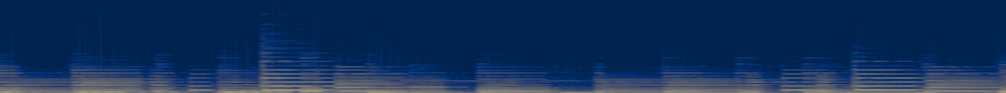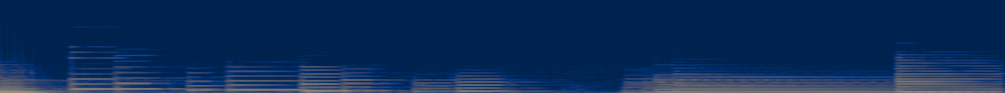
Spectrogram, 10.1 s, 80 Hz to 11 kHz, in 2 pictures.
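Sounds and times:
grand piano chords: 0.0 - 10.0.

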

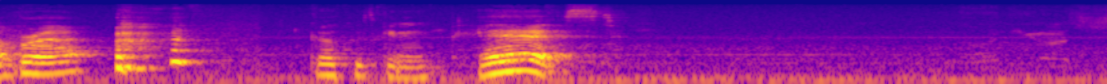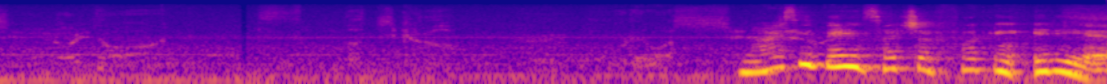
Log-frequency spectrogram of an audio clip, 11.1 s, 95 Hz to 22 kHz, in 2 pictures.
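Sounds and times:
steady low hum: 0.0 - 11.0
faint quiet speech: 4.8 - 9.2.

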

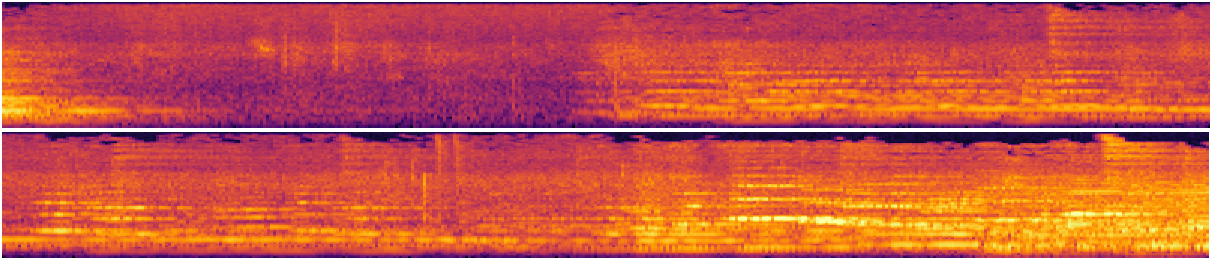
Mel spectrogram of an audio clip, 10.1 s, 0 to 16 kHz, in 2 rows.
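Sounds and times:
wind band playing sustained chords: 0.0 - 1.0, 2.4 - 10.0.

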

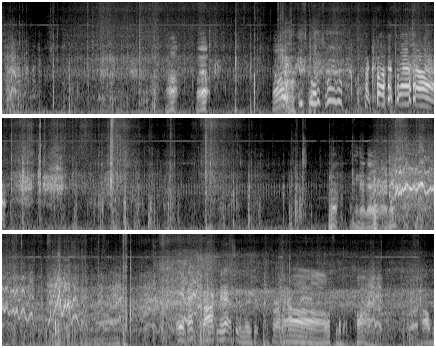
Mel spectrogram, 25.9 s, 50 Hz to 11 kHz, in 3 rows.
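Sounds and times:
rc crawler clicking over rock: 0.0 - 25.9.

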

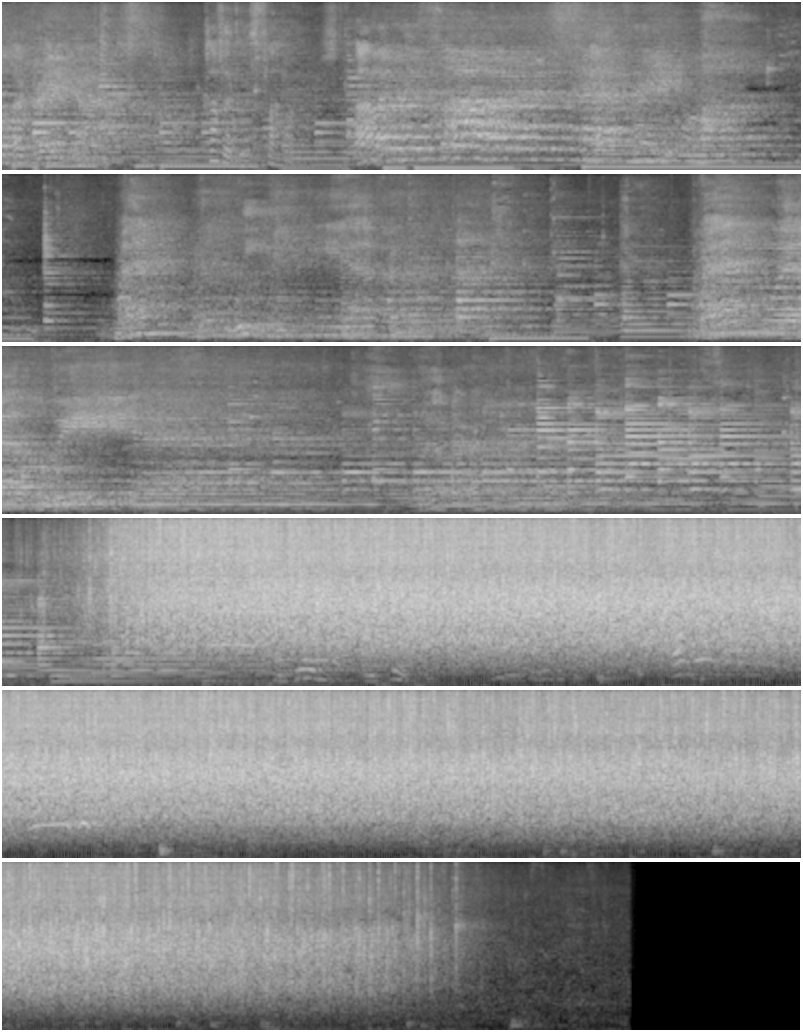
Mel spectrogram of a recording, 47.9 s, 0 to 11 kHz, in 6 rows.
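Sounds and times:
plucked string notes: 0.0 - 28.0
audience applause: 24.0 - 44.9.

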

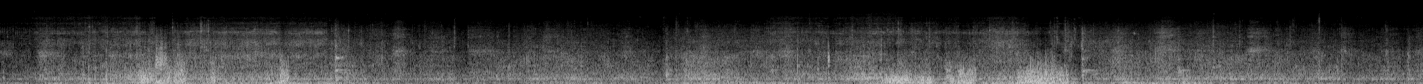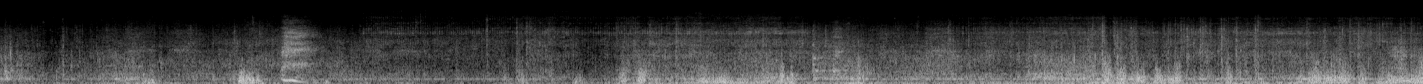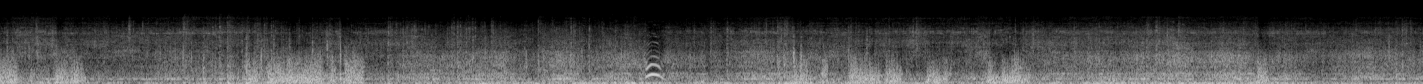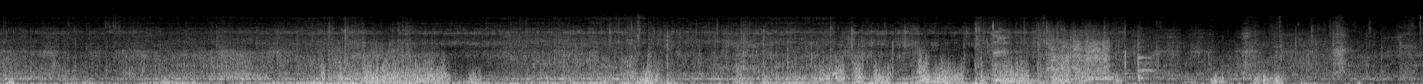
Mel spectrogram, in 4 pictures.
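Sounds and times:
bike clattering over bumps: 0.0 - 56.9
bike tyres rolling on dirt: 0.0 - 56.9.

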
